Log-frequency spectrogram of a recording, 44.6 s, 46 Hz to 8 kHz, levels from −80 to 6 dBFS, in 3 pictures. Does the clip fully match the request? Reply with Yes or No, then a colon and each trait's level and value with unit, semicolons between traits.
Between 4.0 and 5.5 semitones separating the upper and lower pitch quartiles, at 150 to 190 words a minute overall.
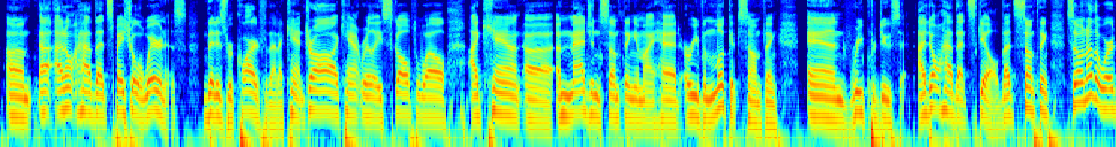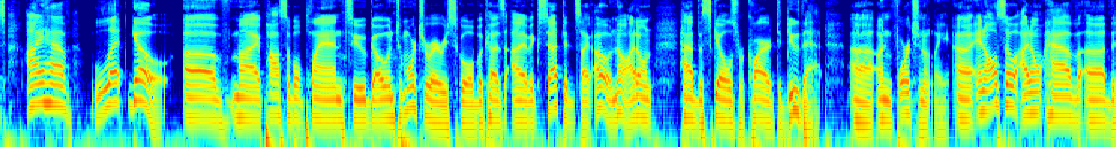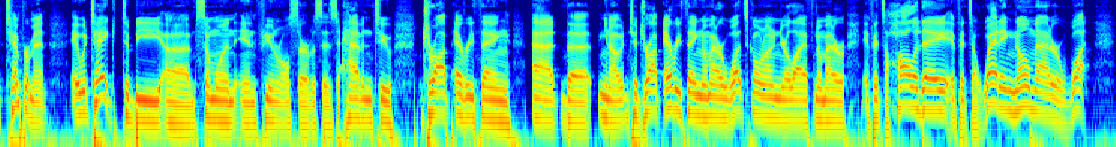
Yes: average, 4.5 semitones; average, 175 wpm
